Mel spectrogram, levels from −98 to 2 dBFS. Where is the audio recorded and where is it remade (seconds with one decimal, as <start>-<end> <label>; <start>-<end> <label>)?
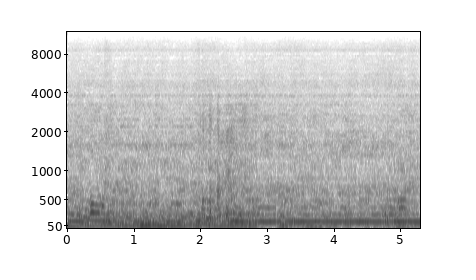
0.0-5.3 remade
